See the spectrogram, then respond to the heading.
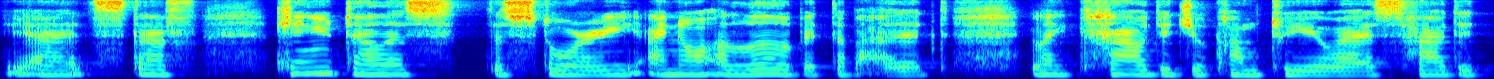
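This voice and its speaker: A woman's voice: lowish voice, flat delivery, normal speed. A young woman from Bosnia, hosting an interview podcast and asking friendly, short questions. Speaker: podcast host, tennis player. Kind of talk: casual interview.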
